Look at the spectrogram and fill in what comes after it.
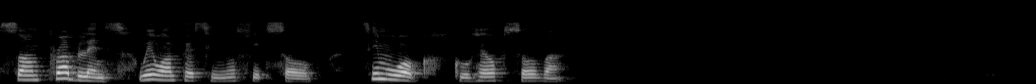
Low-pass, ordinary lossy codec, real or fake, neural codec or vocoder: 7.2 kHz; AAC, 48 kbps; fake; codec, 16 kHz, 2 kbps, X-Codec, WavLM features, trained on Multilingual LibriSpeech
